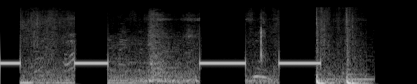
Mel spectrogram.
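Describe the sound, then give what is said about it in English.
Steady, high-pitched censor bleeps cut in four times over the F word, alternating with short bursts of loud, agitated voices of young women cursing about Israel. The bleeps sit at the same level as the shouting and stop abruptly near the end. “Every beep you hear is the F word, where these young ladies are saying that as it relates to Israel.”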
